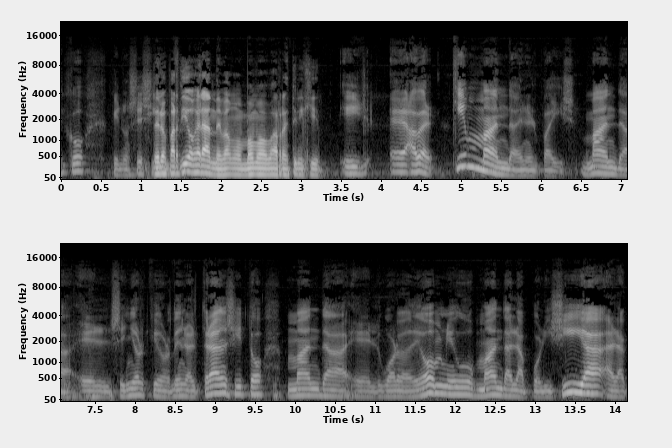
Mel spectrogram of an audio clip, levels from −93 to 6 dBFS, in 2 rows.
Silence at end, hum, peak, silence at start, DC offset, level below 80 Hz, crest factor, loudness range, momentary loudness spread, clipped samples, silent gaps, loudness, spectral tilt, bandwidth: 0 s; none; -2 dBFS; 0 s; under 0.1%; -64 dBFS; 26 dB; 10 LU; 18 LU; under 0.1%; none; -27 LUFS; -6 dB/octave; 14.5 kHz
